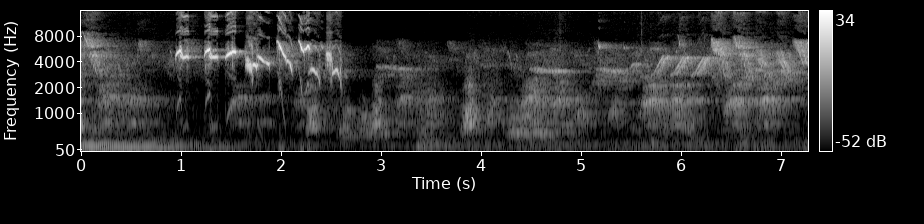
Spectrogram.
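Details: Free-flying double-collared seedeater giving a fast song: a quick run of about seven sharp, high, slurred whistles in under two seconds. Scattered softer chirps and a low hum follow.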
